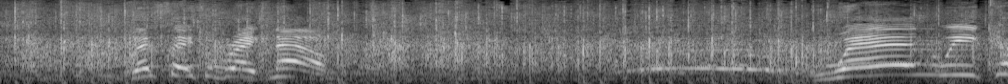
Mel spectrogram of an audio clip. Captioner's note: audience applauds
